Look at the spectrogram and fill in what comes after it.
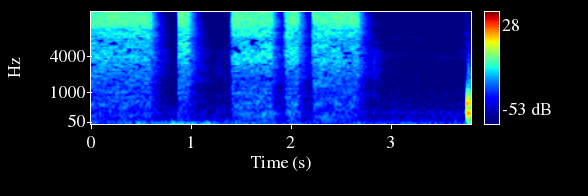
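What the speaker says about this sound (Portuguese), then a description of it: "Silicone spray. É mágico isso daqui, ó." Silicone spray hissing in five sharp bursts from an aerosol can onto a DeWalt DW733 woodworking thickness planer, each blast loud and close, separated by short silent gaps, with a faint click at the end.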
